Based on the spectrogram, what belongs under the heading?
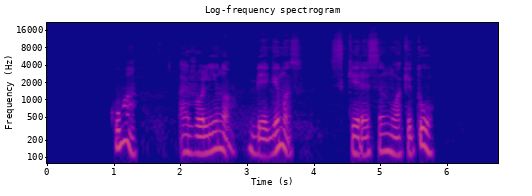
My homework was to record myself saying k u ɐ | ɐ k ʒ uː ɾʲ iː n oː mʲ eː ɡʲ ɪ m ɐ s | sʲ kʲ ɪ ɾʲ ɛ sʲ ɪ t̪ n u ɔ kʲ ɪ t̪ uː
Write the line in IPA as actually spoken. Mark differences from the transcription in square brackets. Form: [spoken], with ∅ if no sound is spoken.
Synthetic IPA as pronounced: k u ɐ | ɐ [∅] ʒ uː [lʲ] iː n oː [bʲ] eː ɡʲ ɪ m ɐ s | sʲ kʲ ɪ ɾʲ ɛ sʲ ɪ [∅] n u ɔ kʲ ɪ t̪ uː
